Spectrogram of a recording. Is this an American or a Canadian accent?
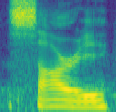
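American. It is said in an American accent. "instead of sorry, as we do in the U S"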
